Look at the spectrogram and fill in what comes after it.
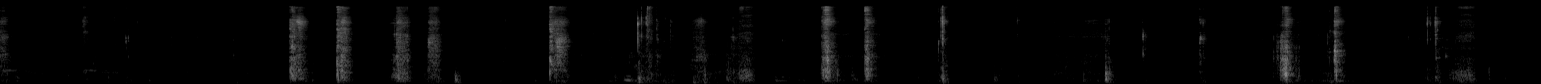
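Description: Close-up chewing and mouth smacking while eating: irregular sharp, wet clicks, sometimes several in quick succession.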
